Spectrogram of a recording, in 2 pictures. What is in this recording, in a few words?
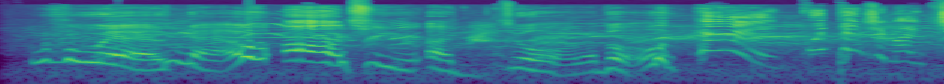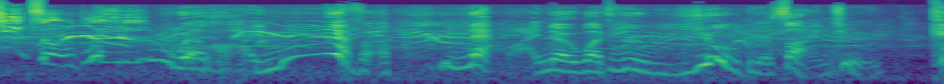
Animation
